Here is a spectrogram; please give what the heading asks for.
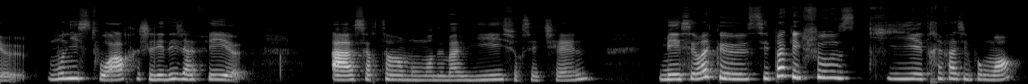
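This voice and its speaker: A woman's voice: on the high side, a bit bright. A young woman from Portugal telling her personal story to camera, hesitant and full of fillers and restarts. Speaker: finance vlogger.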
